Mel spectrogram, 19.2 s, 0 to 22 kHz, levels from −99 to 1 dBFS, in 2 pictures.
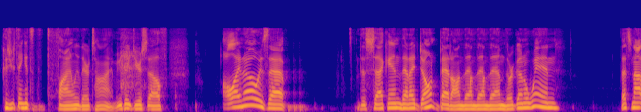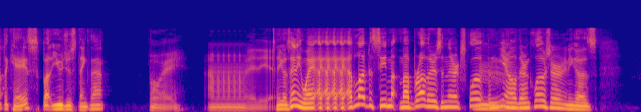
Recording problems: high frequencies cut off; noticeable; nothing above 8 kHz
audio stuttering; 4 times, first at 4.5 s

